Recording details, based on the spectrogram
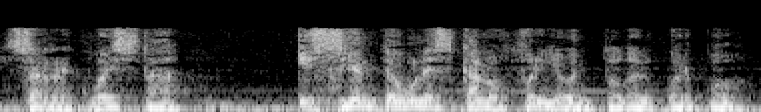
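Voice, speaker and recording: A man's voice: lowish voice, big pitch swings, moderate pace. A man narrating an old Latin American radio serial in a solemn, theatrical, ominous style over dramatic music.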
